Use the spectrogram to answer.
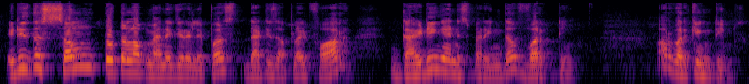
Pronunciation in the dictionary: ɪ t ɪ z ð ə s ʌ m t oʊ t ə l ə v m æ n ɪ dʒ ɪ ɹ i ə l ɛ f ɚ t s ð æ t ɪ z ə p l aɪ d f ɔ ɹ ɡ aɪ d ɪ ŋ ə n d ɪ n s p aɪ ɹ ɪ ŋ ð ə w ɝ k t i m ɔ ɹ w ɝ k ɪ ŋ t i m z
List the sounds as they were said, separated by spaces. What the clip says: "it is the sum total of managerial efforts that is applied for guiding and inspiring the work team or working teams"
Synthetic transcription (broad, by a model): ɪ t ɪ z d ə s ʌ m t oʊ t ə l ə v m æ n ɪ dʒ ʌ ɹ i l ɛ p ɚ t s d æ t ɪ z ə p l aɪ d f ɔ ɹ ɡ aɪ d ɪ ŋ ə n d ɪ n s p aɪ ɹ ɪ ŋ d ə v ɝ k t i m ɔ ɹ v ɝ k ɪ ŋ t i m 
